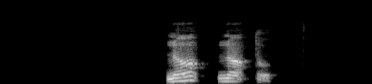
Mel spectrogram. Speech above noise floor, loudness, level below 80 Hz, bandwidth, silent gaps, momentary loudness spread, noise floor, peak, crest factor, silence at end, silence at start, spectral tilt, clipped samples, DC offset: over 74 dB; -17 LUFS; -58 dBFS; 7.6 kHz; none; 14 LU; under -90 dBFS; -2 dBFS; 18 dB; 1 s; 1.65 s; -7.5 dB/octave; under 0.1%; under 0.1%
